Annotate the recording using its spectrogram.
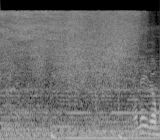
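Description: A steady hiss over sustained background music. A voice begins near the end.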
